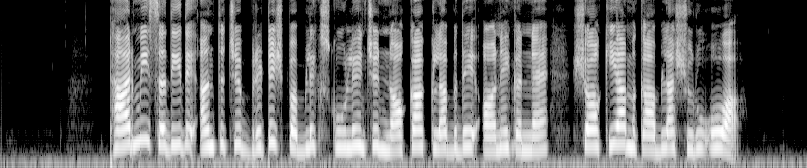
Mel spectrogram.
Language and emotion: Dogri, neutral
